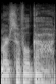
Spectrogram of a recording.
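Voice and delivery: plain reading voice

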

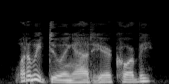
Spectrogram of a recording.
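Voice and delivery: ordinary delivery, nothing marked

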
